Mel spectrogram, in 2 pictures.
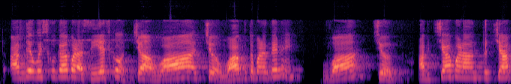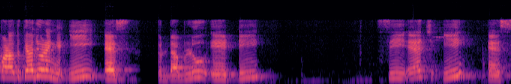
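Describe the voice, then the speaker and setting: Slow-spoken Indian man teaching English. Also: extremely high pitch. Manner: spells words letter by letter and quizzes students. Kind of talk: classroom lesson. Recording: dull lo-fi sound.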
